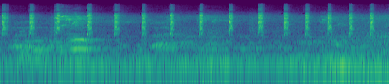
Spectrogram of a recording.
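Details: Odd rasping cackle of a female lovebird, said to sound like a diesel engine, as a string of short scratchy clicks about three per second with faint talking in the background.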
